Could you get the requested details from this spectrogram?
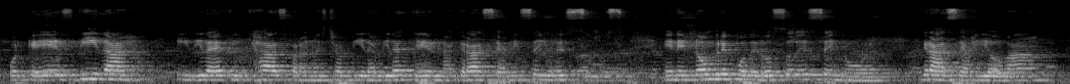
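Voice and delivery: ordinary talk

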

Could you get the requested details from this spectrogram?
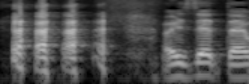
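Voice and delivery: words broken up by giggles; laughing. Real, not acted. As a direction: talk through a laughing fit. Cracks up at repeating herself.

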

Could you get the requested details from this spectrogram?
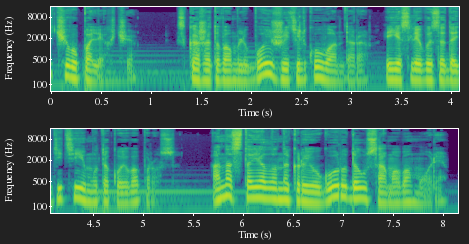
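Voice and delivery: plain reading voice

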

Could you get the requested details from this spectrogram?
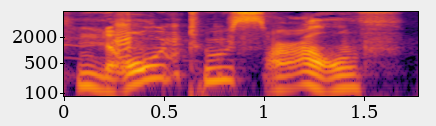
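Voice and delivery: very slow, slurred Muppet voice; drunk Muppet. Retold or imitated. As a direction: drag it out like a drunk puppet. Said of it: "a drunk Muppet".

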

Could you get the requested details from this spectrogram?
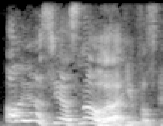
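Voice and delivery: very high, loud hasty assurance; over-eager dwarf merchant. Acted. Dwarf answers Burden's doubt about Billy, high over-eager assurance. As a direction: jump in high and eager to reassure.

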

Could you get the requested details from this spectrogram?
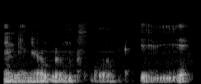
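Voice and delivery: whispered under the breath; muttered aside. Real, not acted. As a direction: mutter it to yourself, fed up. Exasperated aside to the room.

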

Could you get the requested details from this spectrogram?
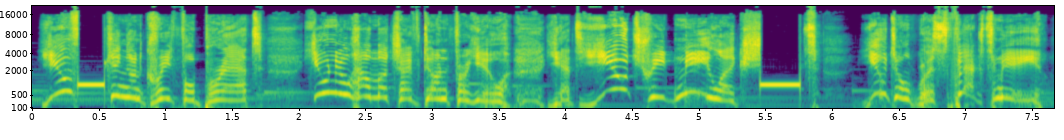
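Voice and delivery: high-pitched screaming-mom voice, little added volume; intense screaming. A narrator's reading. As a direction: rant in a high, furious mother voice. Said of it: "Cue the intense screaming".

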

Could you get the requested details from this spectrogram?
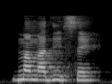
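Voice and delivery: plain reading voice

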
